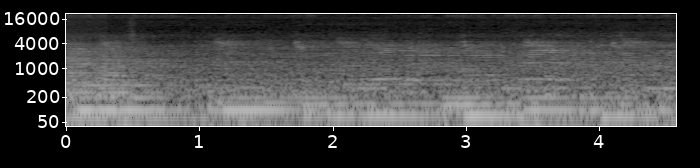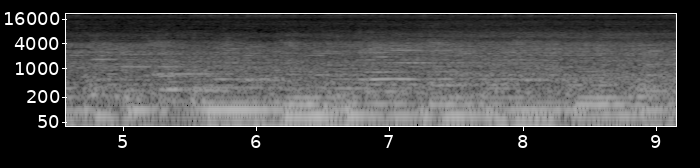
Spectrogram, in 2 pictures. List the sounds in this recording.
music from an unclear source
